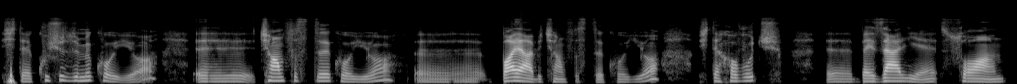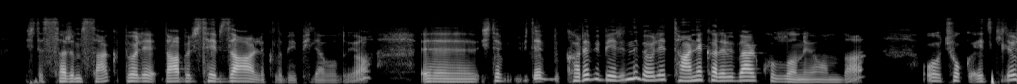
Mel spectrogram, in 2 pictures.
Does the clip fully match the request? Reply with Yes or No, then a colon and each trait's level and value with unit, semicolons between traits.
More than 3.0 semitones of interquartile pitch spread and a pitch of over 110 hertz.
Yes: wide, 5.5 semitones; medium, 140 Hz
